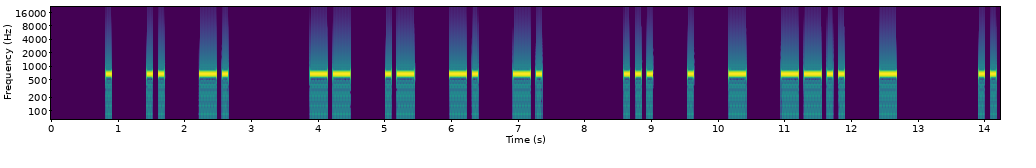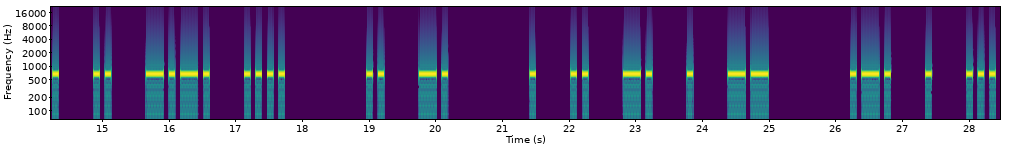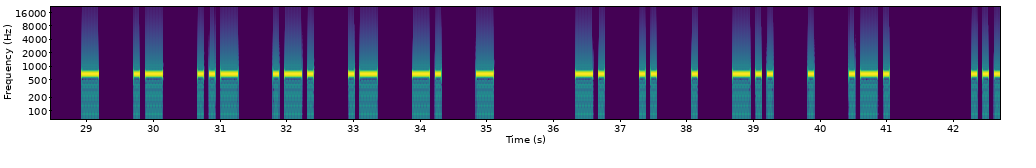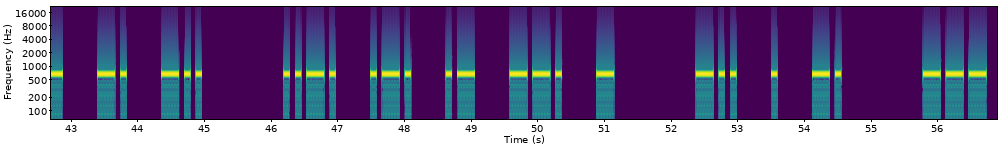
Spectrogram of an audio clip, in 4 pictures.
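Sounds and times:
CW Morse code beeps: 0.8s - 2.6s, 3.9s - 6.4s, 7.0s - 7.4s, 8.6s - 12.7s, 13.9s - 16.6s, 17.2s - 17.8s, 19.0s - 20.2s, 21.4s - 25.1s, 26.2s - 35.2s, 36.4s - 41.1s, 42.3s - 45.0s, 46.2s - 51.2s, 52.4s - 54.6s, 55.8s - 56.8s.

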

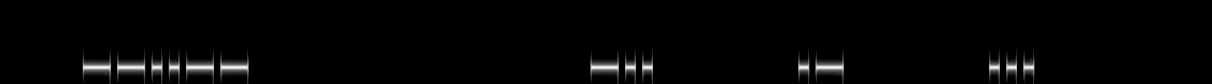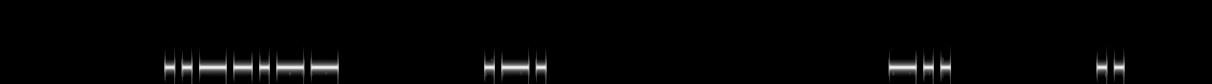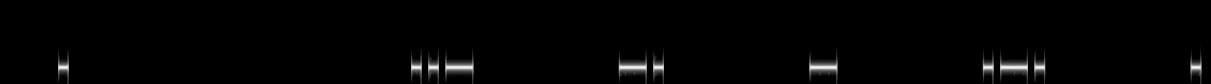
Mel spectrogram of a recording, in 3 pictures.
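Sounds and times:
Morse code tones for a Morse course: 0.8s - 2.5s, 5.9s - 6.6s, 9.9s - 10.4s, 13.9s - 15.5s, 17.1s - 17.6s, 21.0s - 21.6s, 23.1s - 23.4s, 28.4s - 29.0s, 30.4s - 30.9s, 32.4s - 32.6s, 34.1s - 34.7s.

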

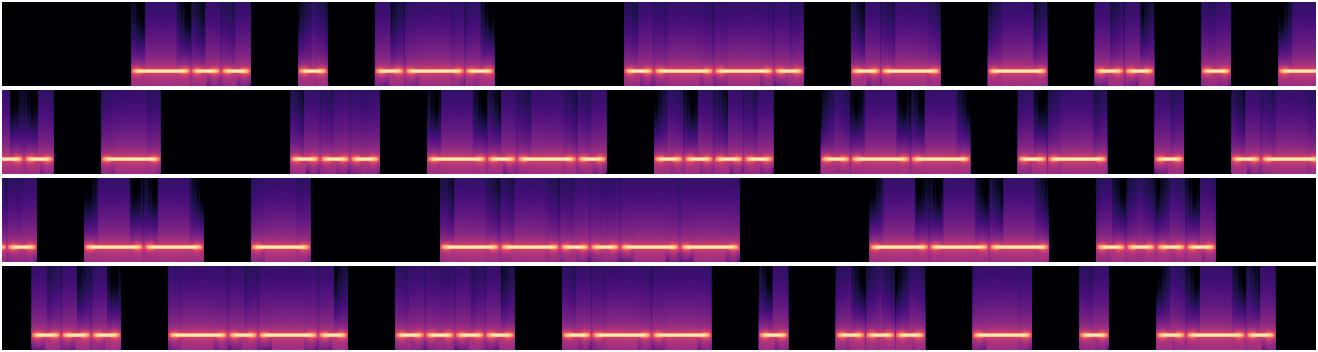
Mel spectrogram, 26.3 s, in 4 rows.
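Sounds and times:
CW Morse code beeps: 0.7s - 1.3s, 2.0s - 2.5s, 3.2s - 5.8s, 6.4s - 7.4s, 8.1s - 14.7s, 15.4s - 16.9s, 17.6s - 19.2s, 19.9s - 26.1s.

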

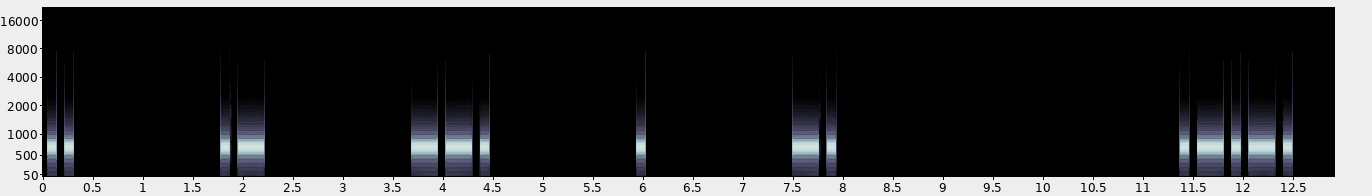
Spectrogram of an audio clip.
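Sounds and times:
Morse code tones at speed 25: 1.8s - 2.2s, 3.7s - 4.4s, 7.5s - 8.0s, 11.4s - 12.5s.

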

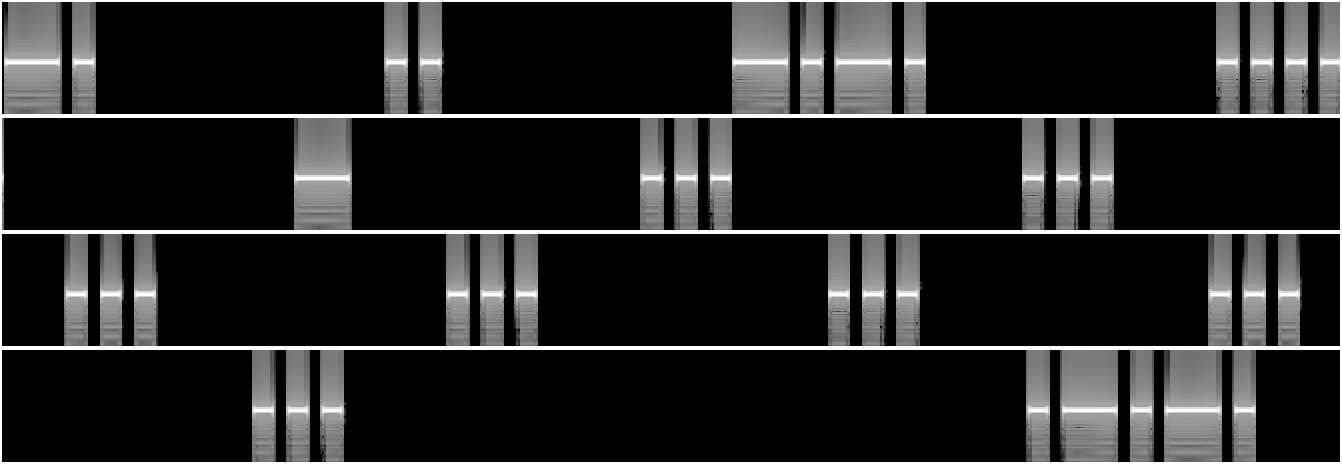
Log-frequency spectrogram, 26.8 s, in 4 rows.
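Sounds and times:
Morse code course beeps: 0.0s - 0.5s, 3.7s - 4.6s, 6.2s - 6.7s, 8.2s - 8.4s, 9.9s - 10.4s, 11.9s - 12.3s, 13.7s - 14.2s, 15.7s - 16.1s, 17.6s - 18.0s, 19.4s - 19.9s, 21.4s - 21.8s, 25.3s - 26.4s.

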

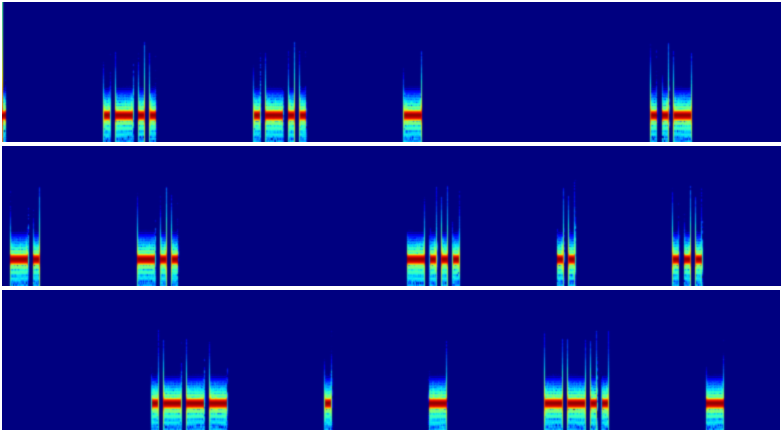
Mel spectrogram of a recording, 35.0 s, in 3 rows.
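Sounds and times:
Morse code beeps for a Morse course: 1.5s - 2.3s, 3.8s - 4.6s, 6.0s - 6.3s, 9.7s - 10.4s, 11.8s - 12.3s, 13.7s - 14.4s, 17.8s - 18.6s, 21.8s - 22.2s, 25.6s - 26.8s, 29.8s - 30.1s, 31.5s - 32.5s, 33.9s - 34.2s.

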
